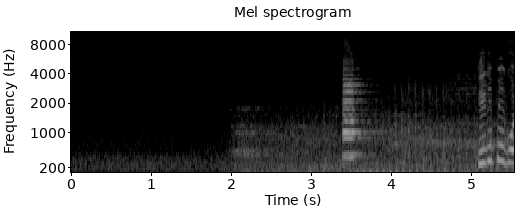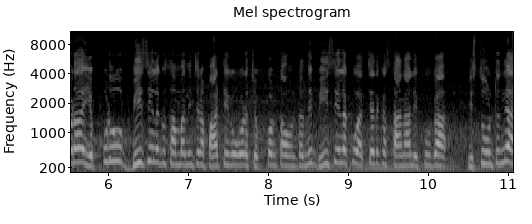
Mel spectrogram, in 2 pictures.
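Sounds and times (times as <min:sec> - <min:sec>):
faint street noise: 0:00.0 - 0:11.0
vehicle horn toot: 0:03.4 - 0:03.9.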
